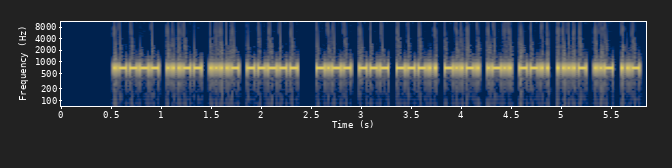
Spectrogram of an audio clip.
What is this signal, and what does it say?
Morse code, heard as a keyed tone, about 43 wpm, 700 Hz. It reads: 1340 YO8/LZ4UU
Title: Worked All Europe DX Contest - QTC Exchange - 45wpm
